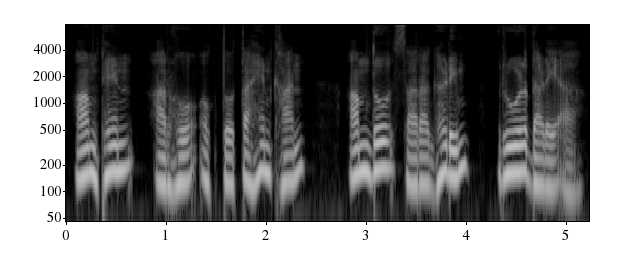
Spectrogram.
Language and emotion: Santali, neutral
